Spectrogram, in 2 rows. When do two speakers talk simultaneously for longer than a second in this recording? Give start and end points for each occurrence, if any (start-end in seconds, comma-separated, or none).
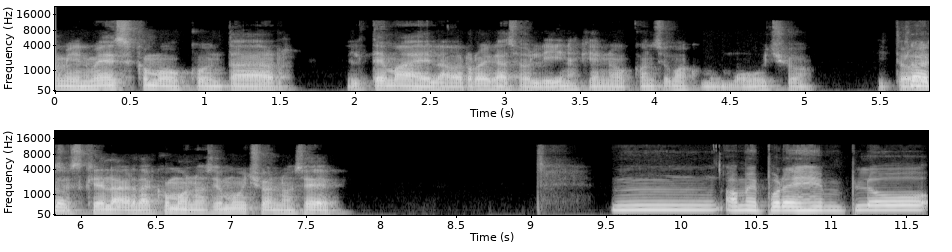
none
